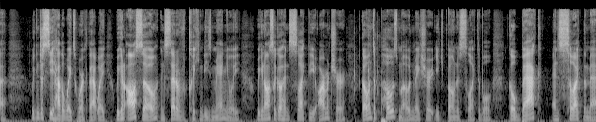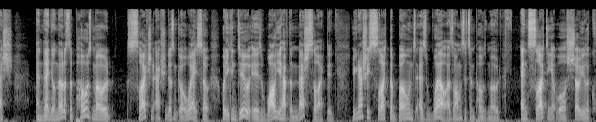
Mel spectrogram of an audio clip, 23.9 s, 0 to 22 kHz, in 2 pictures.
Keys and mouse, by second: 0.0-1.9 right drag, 2.1-2.4 middle drag, 2.5-7.3 drag, 5.6-7.4 right drag, 7.3 ctrl+Tab, 8.1 a, 8.2 a, 8.9-11.5 drag, 11.7-13.6 drag, 13.6-15.8 middle drag, 16.7-22.1 drag.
